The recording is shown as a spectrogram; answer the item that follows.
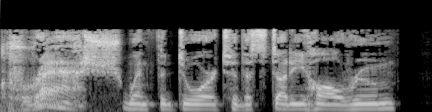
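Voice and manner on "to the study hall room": ordinary delivery, nothing marked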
